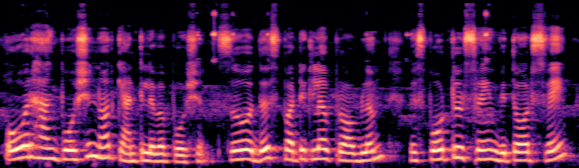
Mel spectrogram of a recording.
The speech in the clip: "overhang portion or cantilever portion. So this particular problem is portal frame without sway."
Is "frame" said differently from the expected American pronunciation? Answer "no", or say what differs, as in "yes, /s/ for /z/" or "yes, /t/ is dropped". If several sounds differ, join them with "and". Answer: no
